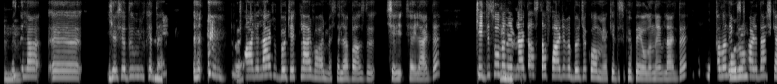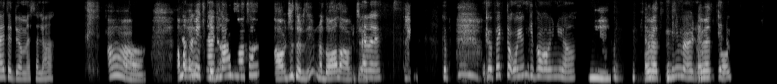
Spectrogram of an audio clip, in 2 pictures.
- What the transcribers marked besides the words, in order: tapping; other background noise; throat clearing; unintelligible speech; distorted speech; unintelligible speech; static; chuckle; unintelligible speech
- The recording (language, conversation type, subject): Turkish, unstructured, Bir hayvanın hayatımıza kattığı en güzel şey nedir?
